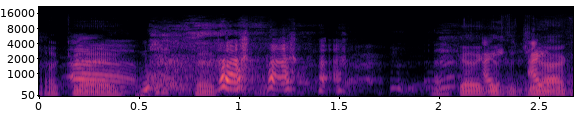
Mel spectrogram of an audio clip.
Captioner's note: laughter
